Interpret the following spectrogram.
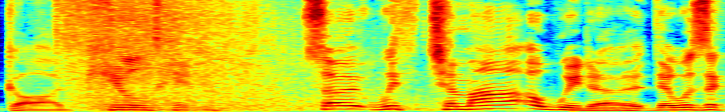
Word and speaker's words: Tamar: My biblical Hebrew is a little rusty, but according to modern Hebrew pronunciation it would be said Tamar, like the name Tamara.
